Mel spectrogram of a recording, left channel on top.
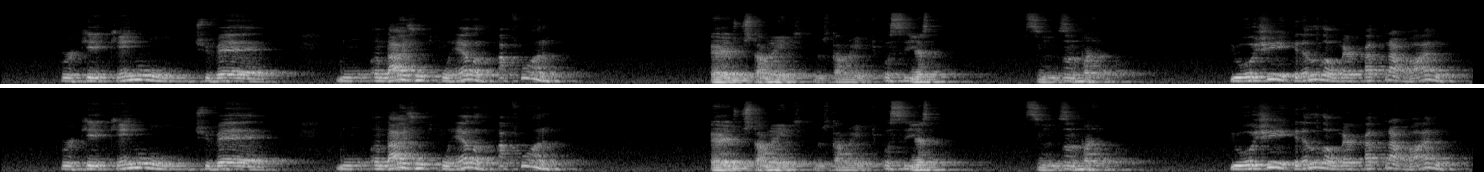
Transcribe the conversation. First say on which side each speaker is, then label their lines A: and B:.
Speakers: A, on the right; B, in the centre.
A: Porque quem não tiver, não andar junto com ela, tá fora.
B: É, justamente, justamente.
A: Tipo assim,
B: E assim, sim, sim,
A: ah,
B: pode falar.
A: e hoje, querendo ou não, o mercado de trabalho,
